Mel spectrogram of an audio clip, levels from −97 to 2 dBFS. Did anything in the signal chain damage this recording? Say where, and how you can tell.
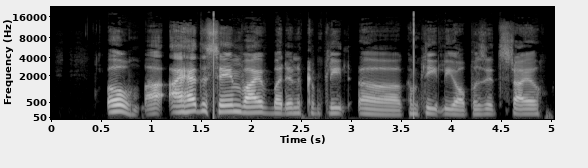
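Yes. The damage happened at the storage stage, where the file was assembled. Sharp, loud clicks sit at 1.63 s and 3.63 s, exactly 2 s apart. That spacing points to file header played as audio: joined chunks kept their header bytes, which play as samples.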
